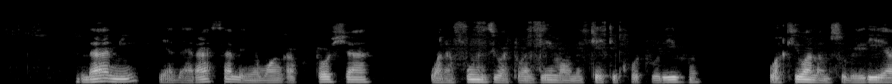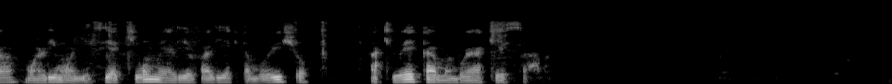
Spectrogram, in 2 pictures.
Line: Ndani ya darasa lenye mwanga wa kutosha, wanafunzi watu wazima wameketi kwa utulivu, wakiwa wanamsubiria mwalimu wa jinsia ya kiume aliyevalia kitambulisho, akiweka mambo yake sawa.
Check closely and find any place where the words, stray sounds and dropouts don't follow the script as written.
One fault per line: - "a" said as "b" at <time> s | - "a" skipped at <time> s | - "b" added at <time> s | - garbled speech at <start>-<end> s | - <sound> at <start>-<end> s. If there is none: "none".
none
